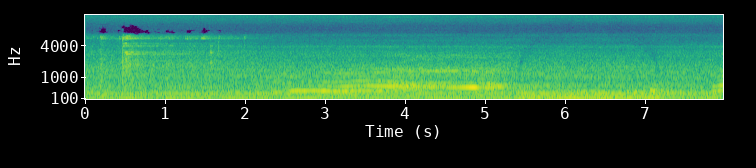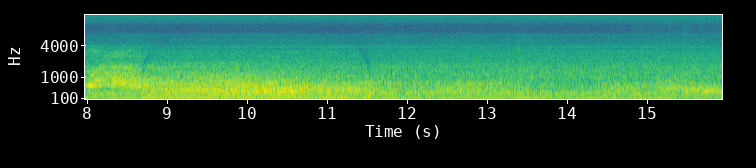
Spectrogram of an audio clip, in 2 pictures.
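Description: A low, steady droning rumble runs throughout, with moaning, growl-like tones rising out of it early on and a louder, rougher surge of noise in the middle before settling back to the hum.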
